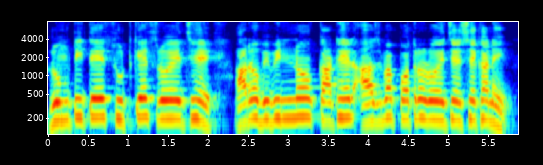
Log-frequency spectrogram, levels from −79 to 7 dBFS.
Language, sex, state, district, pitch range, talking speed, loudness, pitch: Bengali, male, West Bengal, Cooch Behar, 195-210 Hz, 90 wpm, -14 LUFS, 200 Hz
